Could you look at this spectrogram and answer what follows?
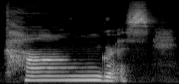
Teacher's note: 2 syllables here, emphasis on the first syllable and the ah as in olive vowel sound. Congress. Then that N is going to be an ing sound.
